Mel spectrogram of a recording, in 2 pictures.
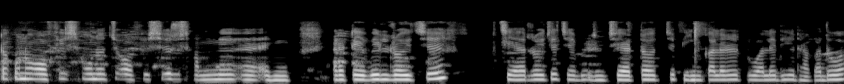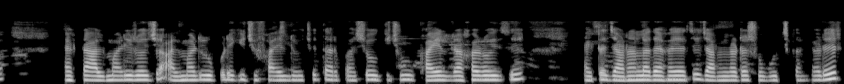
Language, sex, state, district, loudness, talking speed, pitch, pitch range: Bengali, female, West Bengal, Dakshin Dinajpur, -17 LUFS, 165 wpm, 210 Hz, 200-230 Hz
